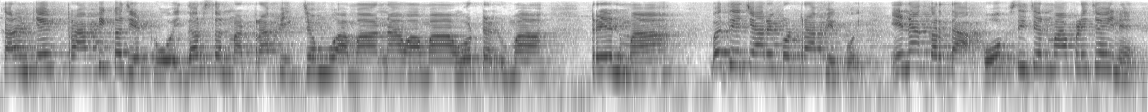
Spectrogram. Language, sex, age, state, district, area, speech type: Gujarati, female, 45-60, Gujarat, Rajkot, rural, spontaneous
